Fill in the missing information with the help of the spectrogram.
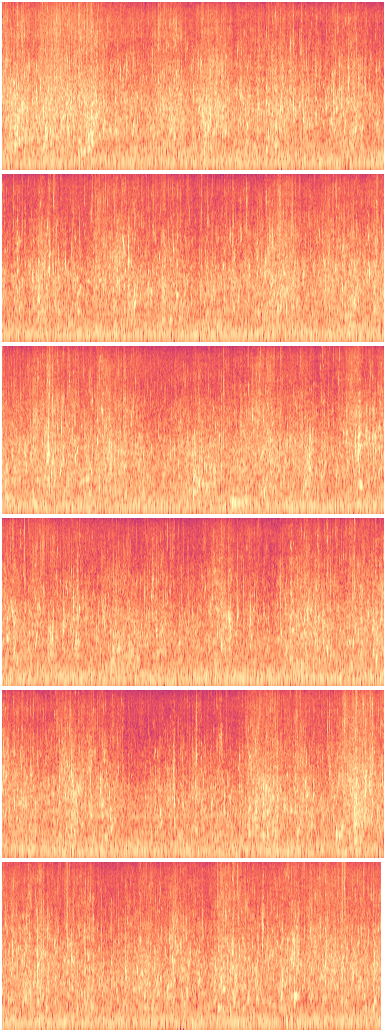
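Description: Small waves lapping and trickling at the edge of a muddy tidal river shore, a steady patter of little splashes.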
